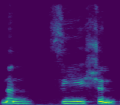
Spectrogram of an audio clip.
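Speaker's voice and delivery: प्रोनंसिएशन slowly broken up as prun-nun-see-ay-shun; syllable-by-syllable pronunciation. Shown as a demonstration. Teacher models it for class, प्रोनंसिएशन in slow separate syllables. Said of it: "इसे प्रोनंसिएशन बोलते हैं".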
